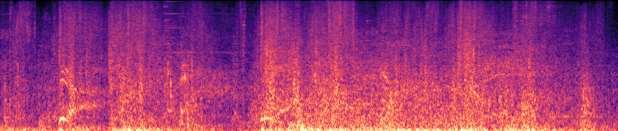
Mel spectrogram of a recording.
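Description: Fire bursts and roars in a game battle.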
